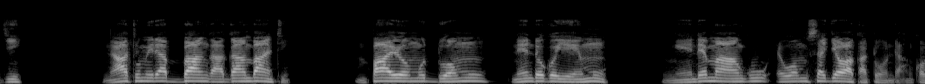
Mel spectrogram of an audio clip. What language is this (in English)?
Ganda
